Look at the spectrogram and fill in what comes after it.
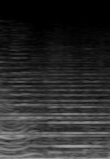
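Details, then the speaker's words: A hearing-loss lecture plays music as heard with normal hearing, in contrast with moderate hearing loss needing hearing aids and severe loss needing a cochlear implant. "정상 청력이 잘 들려요네 들려요음"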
